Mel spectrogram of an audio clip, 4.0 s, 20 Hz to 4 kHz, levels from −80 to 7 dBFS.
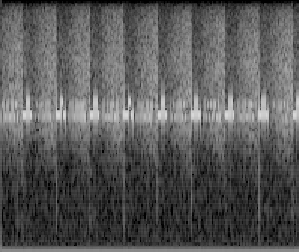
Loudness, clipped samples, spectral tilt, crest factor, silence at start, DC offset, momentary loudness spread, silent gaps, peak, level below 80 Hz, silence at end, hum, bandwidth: -12 LUFS; under 0.1%; -1.5 dB/octave; 10 dB; 0 s; 2%; 2 LU; none; -2 dBFS; -64 dBFS; 0 s; none; 4 kHz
